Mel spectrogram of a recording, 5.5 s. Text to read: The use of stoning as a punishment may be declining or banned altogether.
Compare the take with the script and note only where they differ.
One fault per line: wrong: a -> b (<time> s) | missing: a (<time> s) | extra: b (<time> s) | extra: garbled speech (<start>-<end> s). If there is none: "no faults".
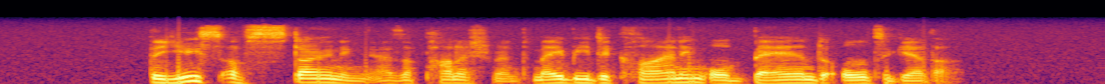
no faults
